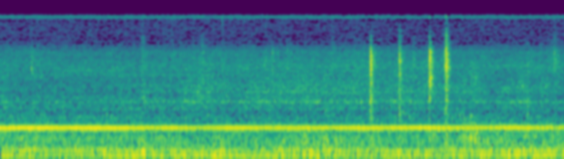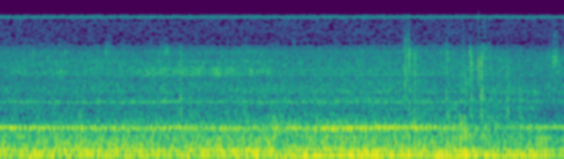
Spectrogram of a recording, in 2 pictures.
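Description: Passenger train running at speed, heard from inside the carriage: a steady low rumble of wheels on the track with a constant whine. A few sharp clicks come in a quick cluster about six seconds in, and one more near the end.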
